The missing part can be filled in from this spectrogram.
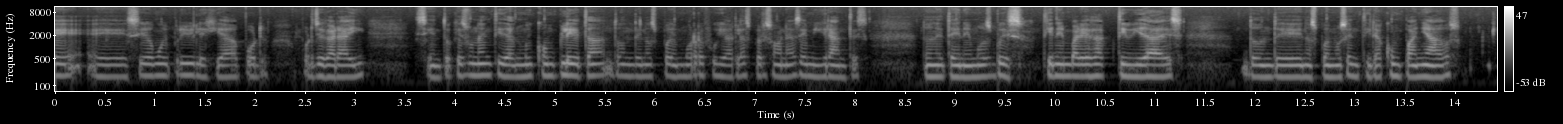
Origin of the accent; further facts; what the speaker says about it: Colombia; Yo entiendo que de pronto no podemos ir a Colombia porque realmente pues si yo amo mi vida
